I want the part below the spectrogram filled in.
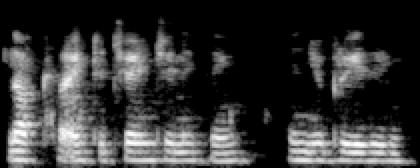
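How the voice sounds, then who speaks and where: A guided-meditation voice of middling pitch, soothing and unhurried, leaving long pauses between gentle phrases. The recording is dull and lo-fi, with the highs rolled off. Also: completely flat delivery.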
